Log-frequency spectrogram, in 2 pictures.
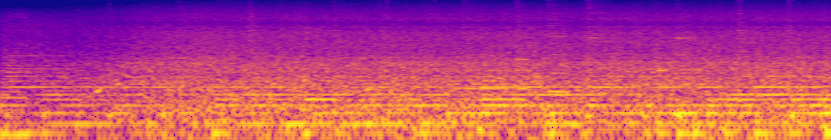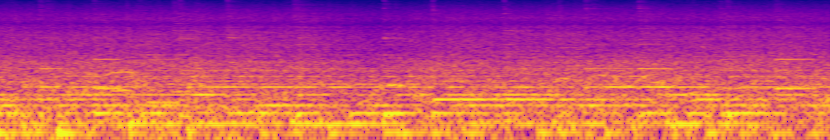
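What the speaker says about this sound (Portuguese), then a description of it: "A cachoeira é bonita, tem uma boa praia" A continuous, dense roar of rushing water from a waterfall falling into a shallow sandy pool, steady and fairly loud throughout with no pauses or voices.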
